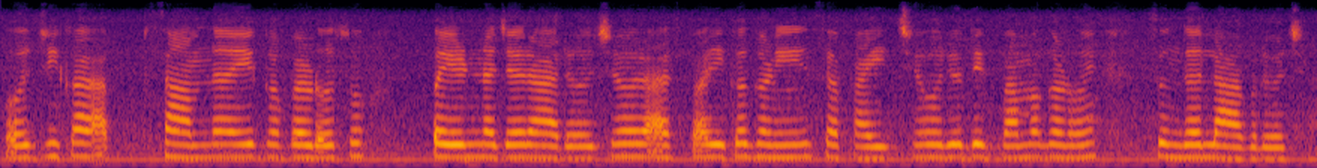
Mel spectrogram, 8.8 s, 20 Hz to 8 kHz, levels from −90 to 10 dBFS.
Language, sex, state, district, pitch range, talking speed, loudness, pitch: Rajasthani, female, Rajasthan, Nagaur, 205-225 Hz, 185 wpm, -18 LUFS, 220 Hz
